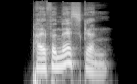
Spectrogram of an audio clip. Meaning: inflection of pythonesk: 1. strong genitive masculine/neuter singular 2. weak/mixed genitive/dative all-gender singular 3. strong/weak/mixed accusative masculine singular 4. strong dative plural
- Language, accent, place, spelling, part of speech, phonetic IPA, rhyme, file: German, Germany, Berlin, pythonesken, adjective, [paɪ̯θəˈnɛskn̩], -ɛskn̩, De-pythonesken.ogg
